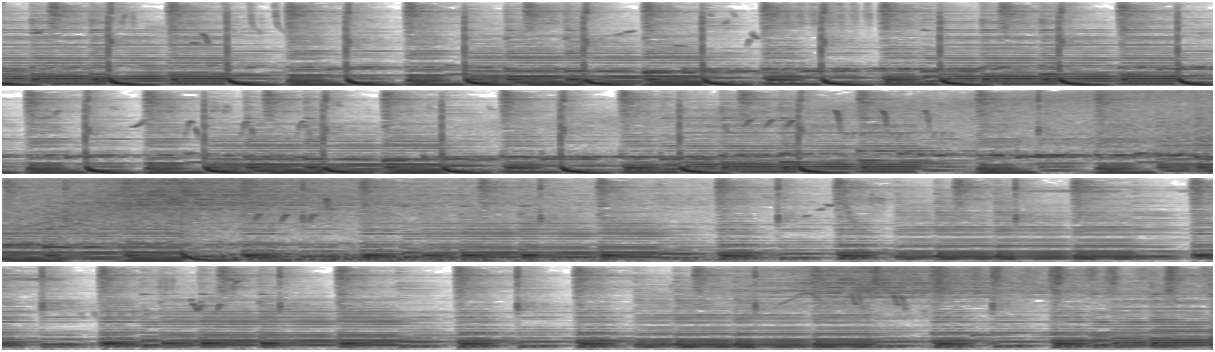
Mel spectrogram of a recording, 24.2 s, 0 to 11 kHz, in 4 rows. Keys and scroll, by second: 2.7-5.1 typing, 8.3-9.5 typing.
